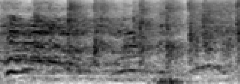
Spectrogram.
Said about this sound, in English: Is there clapping for that?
